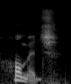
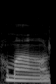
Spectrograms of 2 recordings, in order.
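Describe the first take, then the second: First: It is said the plain English way. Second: It is said the French way, rhyming with fromage.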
